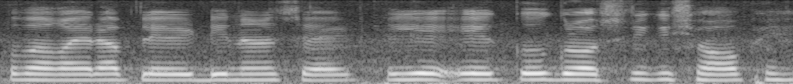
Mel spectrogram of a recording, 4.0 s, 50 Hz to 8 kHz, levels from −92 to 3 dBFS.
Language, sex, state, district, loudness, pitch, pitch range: Hindi, female, Bihar, Gaya, -13 LUFS, 210 Hz, 205-215 Hz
